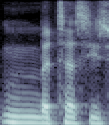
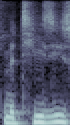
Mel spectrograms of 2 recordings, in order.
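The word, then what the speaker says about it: Matisse: And I don't really like I read Matess's Force, Matis's Force, I believe. I believe that's how you pronounce his last name. I watched an interview and they said Matis.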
